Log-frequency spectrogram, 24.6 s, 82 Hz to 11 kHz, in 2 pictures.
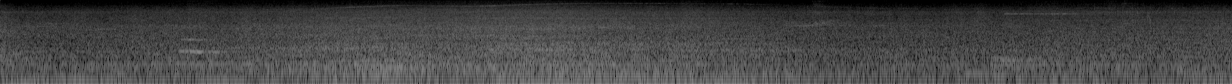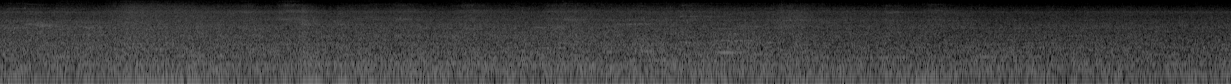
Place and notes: recording of the courtyard during daytime, before b. viola`s "reflections" exhibition opening may 11th 2012. 2 x neumann km 184 + sounddevice 722 @ villa panza, varese.
11 May 2012, 12:13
